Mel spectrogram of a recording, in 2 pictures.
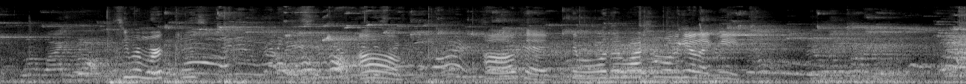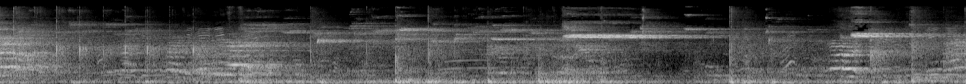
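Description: Men shout to each other across an echoing gym.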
